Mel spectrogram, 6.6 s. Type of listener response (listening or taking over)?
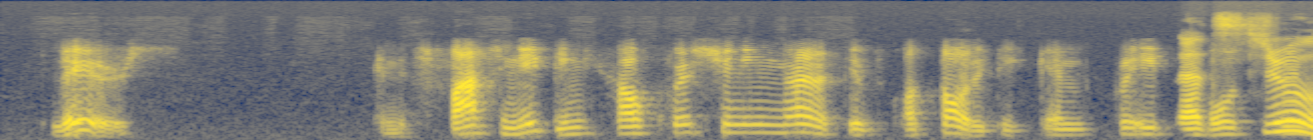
taking over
